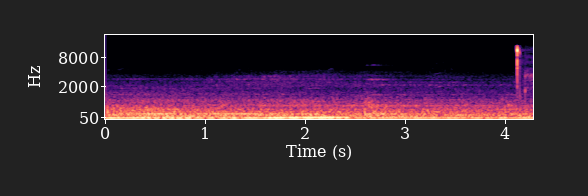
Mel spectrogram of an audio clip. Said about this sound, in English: This road train is probably going off to cart nickel ore from the Savannah mine, the same mine that paid for me to be here and play music with the young Gidja.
